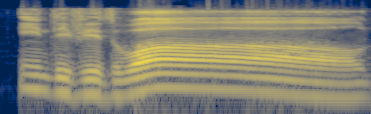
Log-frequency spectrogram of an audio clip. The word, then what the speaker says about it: individual: If you have a word that ends with an L, if the word ends with an L, you have to stress the final syllable, okay? Universal or individual.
